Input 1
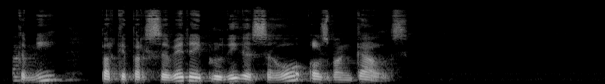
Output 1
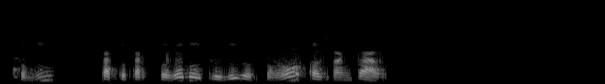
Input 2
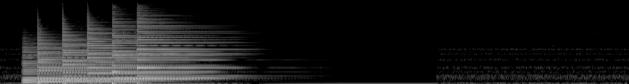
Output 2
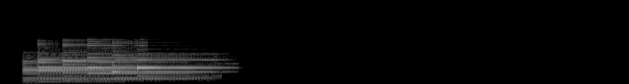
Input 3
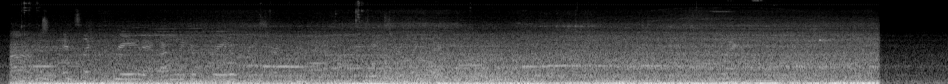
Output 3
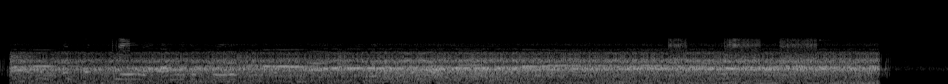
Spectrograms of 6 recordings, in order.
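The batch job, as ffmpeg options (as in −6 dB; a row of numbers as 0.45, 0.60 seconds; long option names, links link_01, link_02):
-filter_complex "[0:a]asplit=3[link_01][link_02][link_03];[link_01]bandpass=frequency=730:width_type=q:width=8,volume=0dB[link_04];[link_02]bandpass=frequency=1090:width_type=q:width=8,volume=-6dB[link_05];[link_03]bandpass=frequency=2440:width_type=q:width=8,volume=-9dB[link_06];[link_04][link_05][link_06]amix=inputs=3:normalize=0,aeval=exprs='0.1*(cos(1*acos(clip(val(0)/0.1,-1,1)))-cos(1*PI/2))+0.00126*(cos(4*acos(clip(val(0)/0.1,-1,1)))-cos(4*PI/2))+0.00501*(cos(5*acos(clip(val(0)/0.1,-1,1)))-cos(5*PI/2))+0.000562*(cos(6*acos(clip(val(0)/0.1,-1,1)))-cos(6*PI/2))':channel_layout=same,afwtdn=0.01"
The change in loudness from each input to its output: −15.0, −11.0, −14.5 LU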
